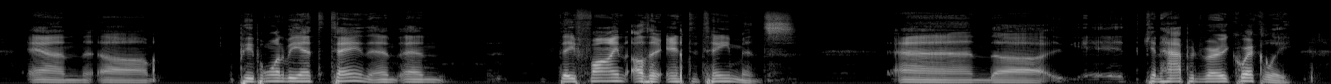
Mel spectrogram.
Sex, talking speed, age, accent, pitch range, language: male, 90 wpm, 50-69, American, 105-150 Hz, English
